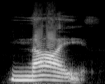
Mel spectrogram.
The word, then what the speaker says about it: knife: KN makes sound. It means K is silent. We don't read it like nope, knit, knife, knock.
